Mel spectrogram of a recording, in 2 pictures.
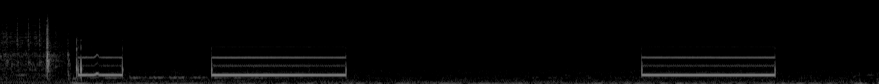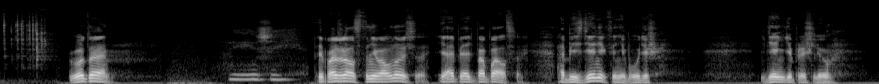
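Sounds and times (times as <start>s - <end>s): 
faint hum: 0.0s - 17.5s
telephone busy signal after dialing from phone booth: 0.8s - 1.4s, 2.1s - 3.5s, 6.4s - 7.8s
speech: 9.5s - 10.0s, 11.1s - 15.5s, 16.4s - 17.3s.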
